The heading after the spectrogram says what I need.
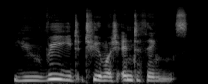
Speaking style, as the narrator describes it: he growled defensively

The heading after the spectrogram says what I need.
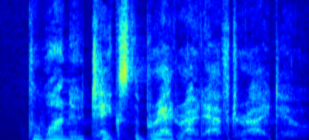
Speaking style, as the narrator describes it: Jesus quietly says

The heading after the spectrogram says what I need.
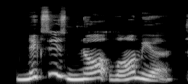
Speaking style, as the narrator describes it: Jordan all but shouted

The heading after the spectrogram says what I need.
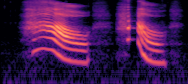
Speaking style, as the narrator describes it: cried Mary, forgetting to be careful

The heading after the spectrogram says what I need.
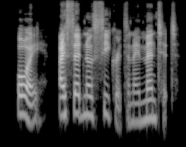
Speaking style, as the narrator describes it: Levi snapped

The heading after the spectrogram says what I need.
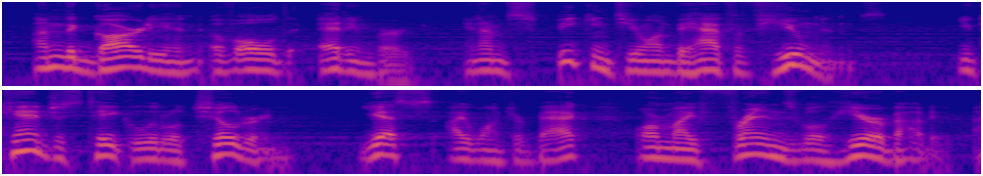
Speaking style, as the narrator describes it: snapped as I stared him down

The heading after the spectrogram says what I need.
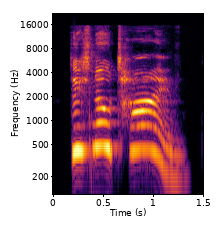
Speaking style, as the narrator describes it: Starfleet yelled

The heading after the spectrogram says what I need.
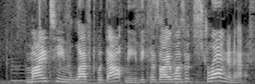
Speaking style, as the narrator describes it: Oscar snapped

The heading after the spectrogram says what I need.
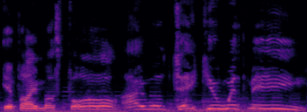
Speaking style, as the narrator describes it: he shouted

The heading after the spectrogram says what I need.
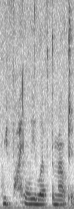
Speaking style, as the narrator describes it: I murmured

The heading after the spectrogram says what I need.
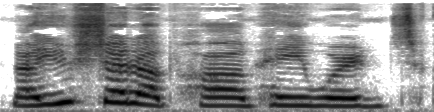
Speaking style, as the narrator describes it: cried several of the others

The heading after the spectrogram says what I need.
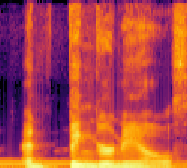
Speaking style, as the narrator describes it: Alan quickly added

